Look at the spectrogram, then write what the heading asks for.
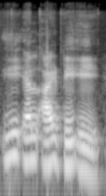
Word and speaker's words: elite: Now next word is ELITE, and त्याचा उच्चार होतो, करेक्ट उच्चार होतो elite, elite. Okay, what is the correct pronunciation?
